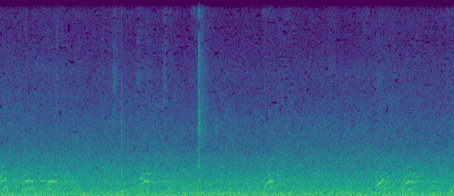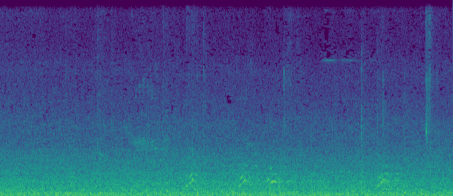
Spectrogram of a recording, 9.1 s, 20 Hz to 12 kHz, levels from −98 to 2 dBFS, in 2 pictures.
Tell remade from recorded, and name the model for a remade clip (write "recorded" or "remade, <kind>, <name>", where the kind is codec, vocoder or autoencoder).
recorded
